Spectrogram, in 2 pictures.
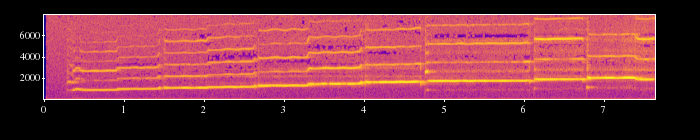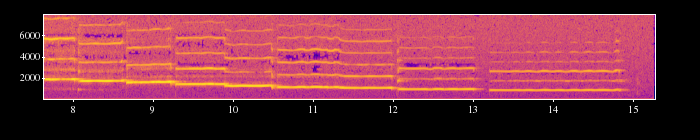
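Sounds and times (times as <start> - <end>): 
bone flutes playing a scale: 0.1 - 15.0.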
